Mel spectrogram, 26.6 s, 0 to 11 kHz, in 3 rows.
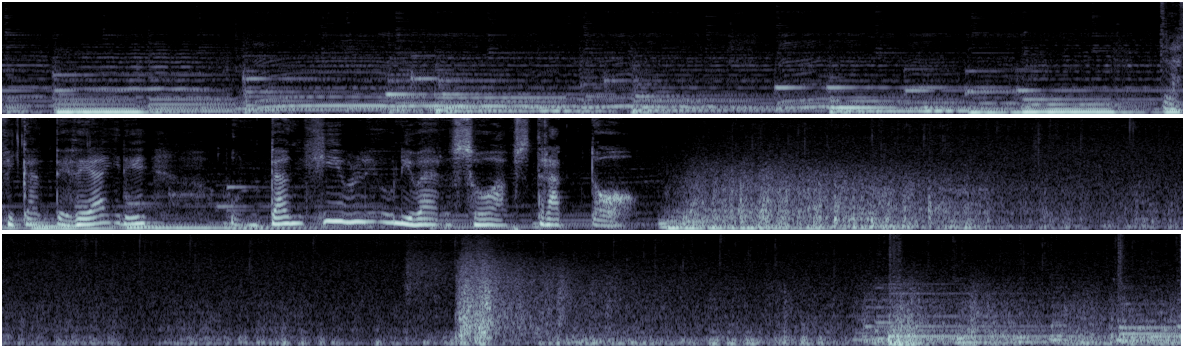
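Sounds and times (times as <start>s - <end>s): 
steady rain pouring: 0.0s - 26.5s
speech: 8.9s - 14.4s
low rumbling thunder: 13.8s - 26.5s.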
